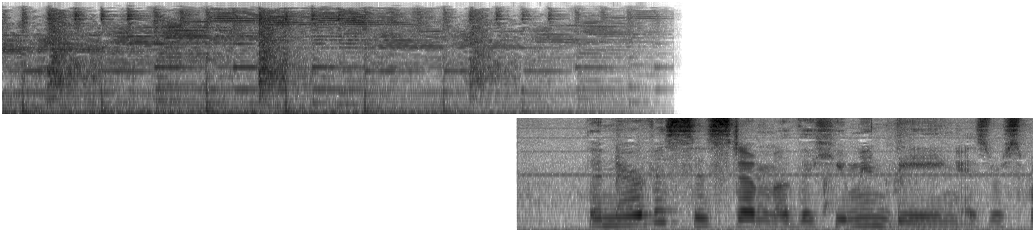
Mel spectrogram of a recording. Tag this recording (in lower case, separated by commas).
music, speech, silence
